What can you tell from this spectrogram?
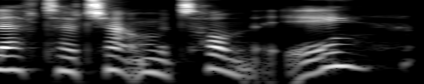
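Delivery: normal talking voice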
